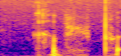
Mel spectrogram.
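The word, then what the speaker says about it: Cobblepot: Cobbleput.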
